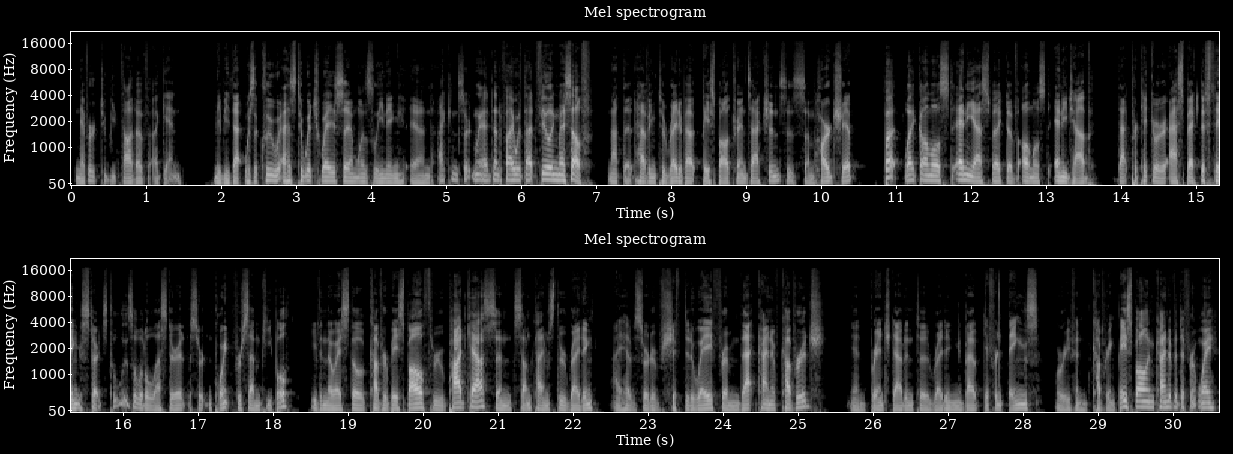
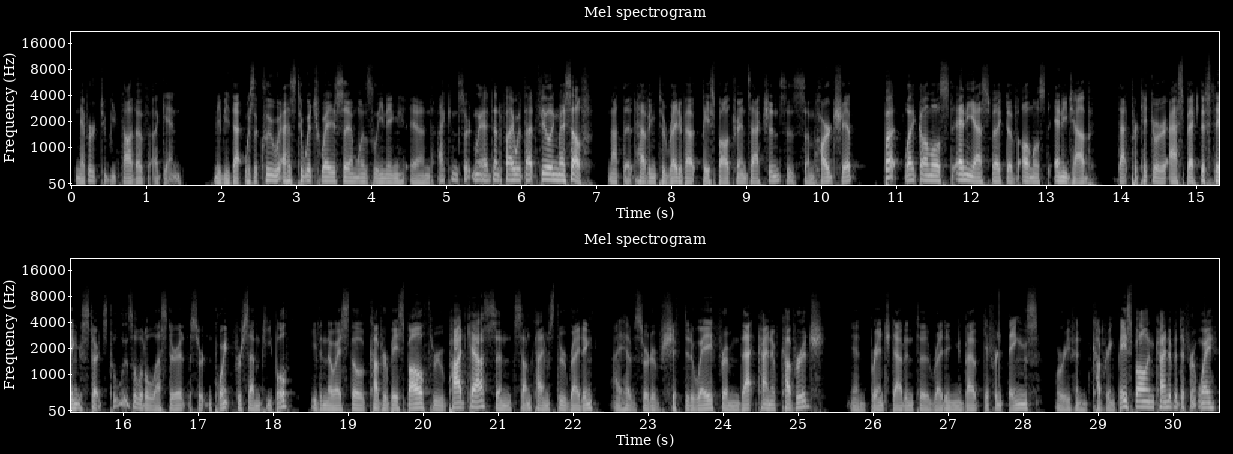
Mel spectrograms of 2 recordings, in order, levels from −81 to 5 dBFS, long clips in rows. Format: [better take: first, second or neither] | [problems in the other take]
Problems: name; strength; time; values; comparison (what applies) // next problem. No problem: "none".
first | muffled; slightly; fading above 3 kHz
